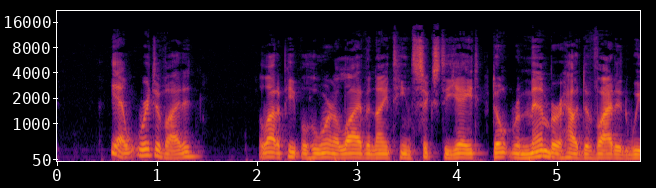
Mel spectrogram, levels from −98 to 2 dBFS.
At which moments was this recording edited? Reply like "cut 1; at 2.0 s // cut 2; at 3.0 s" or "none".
cut 1; at 1.9 s // cut 2; at 4.3 s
